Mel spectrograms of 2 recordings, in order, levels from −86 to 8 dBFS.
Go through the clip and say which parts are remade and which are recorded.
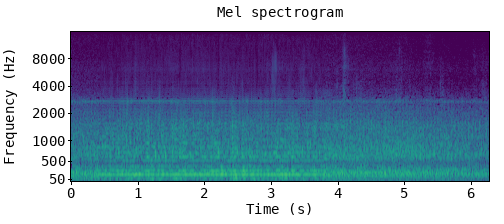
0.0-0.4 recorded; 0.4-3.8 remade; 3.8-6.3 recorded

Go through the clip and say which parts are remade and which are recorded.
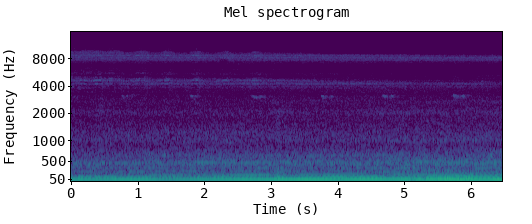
0.0-5.1 recorded; 5.1-6.0 remade; 6.0-6.5 recorded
